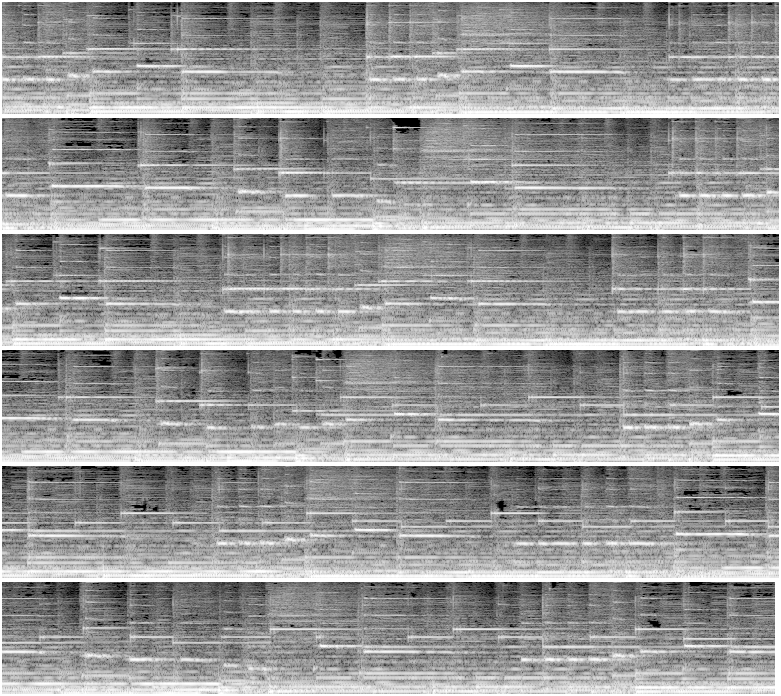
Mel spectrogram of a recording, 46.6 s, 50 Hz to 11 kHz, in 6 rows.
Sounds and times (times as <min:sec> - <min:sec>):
Flute: 0:00.0 - 0:46.5.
